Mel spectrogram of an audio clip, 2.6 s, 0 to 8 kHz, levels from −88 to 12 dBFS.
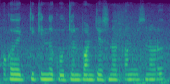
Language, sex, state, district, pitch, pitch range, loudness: Telugu, male, Telangana, Hyderabad, 175 Hz, 175-180 Hz, -16 LUFS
